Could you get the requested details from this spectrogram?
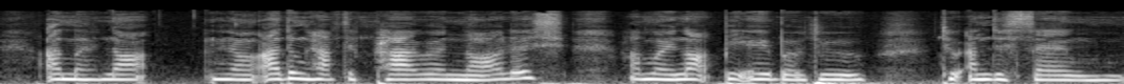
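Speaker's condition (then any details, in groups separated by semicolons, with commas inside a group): Profound deafness, congenital profound hearing loss; profound hearing loss from premature birth at eight months, not genetic, diagnosed near age one; speech therapy from age one, weekly speech training, daily training by mother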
